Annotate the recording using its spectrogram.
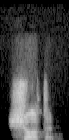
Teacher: you're not really saying that r and the reason is that r comes before a t a consonant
